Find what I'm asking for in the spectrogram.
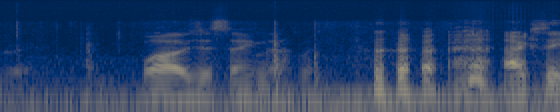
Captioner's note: laughs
